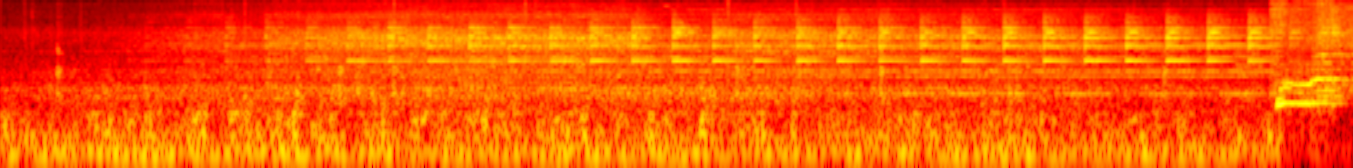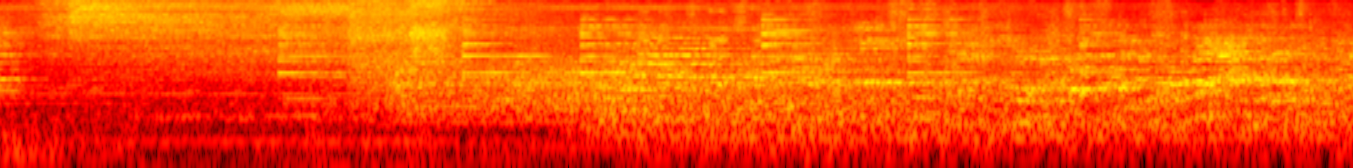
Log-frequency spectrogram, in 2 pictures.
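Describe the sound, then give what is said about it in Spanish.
A train arriving at Sants station gives a steady rumbling clatter with hissing over it. Partway through, the sound shifts abruptly to a different, thinner texture of rolling and hiss. “Próxima estación, Sants.”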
